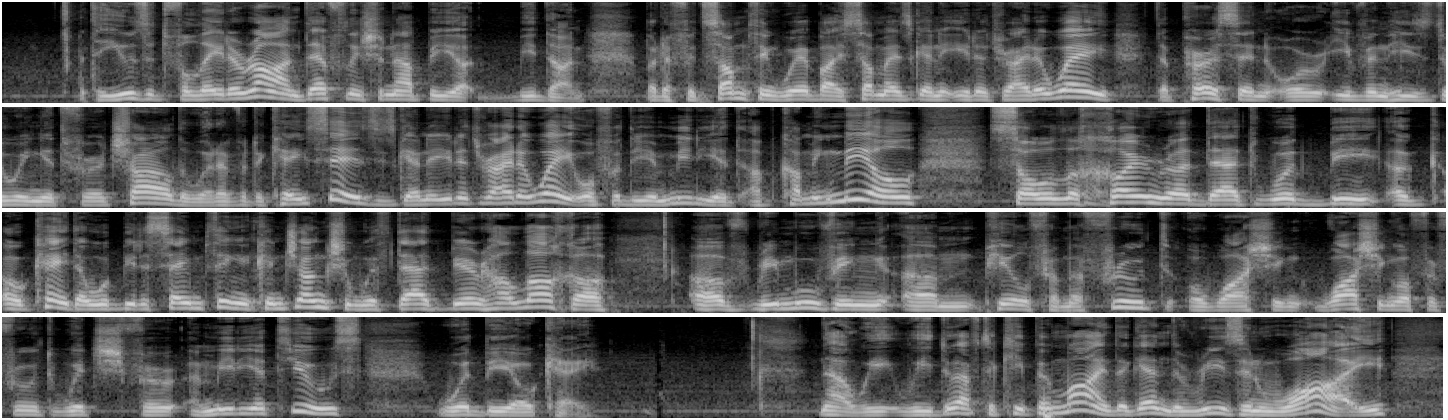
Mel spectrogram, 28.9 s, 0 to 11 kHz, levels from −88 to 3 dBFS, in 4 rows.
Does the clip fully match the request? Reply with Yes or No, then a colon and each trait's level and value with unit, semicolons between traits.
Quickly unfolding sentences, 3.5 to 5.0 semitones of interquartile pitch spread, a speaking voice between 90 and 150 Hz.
Yes: fast, 220 wpm; average, 4.7 semitones; low, 135 Hz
